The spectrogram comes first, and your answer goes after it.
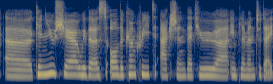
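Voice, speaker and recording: Against a quiet background, a woman talks fairly slowly at a medium pitch in a bright, sharp tone. Her intonation is monotone and flat. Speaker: panel moderator. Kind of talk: panel moderation. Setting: stage with audience. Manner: halting. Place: stage. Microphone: handheld.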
